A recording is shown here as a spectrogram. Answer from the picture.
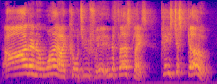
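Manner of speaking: put-on a grieving girl sending her stepmother away; upset girl. A narrator's reading. Zoe voiced in story.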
